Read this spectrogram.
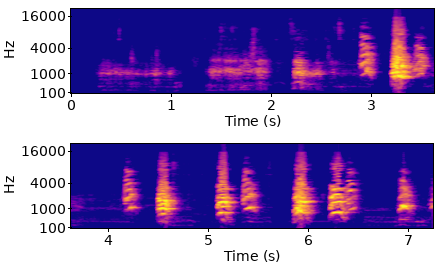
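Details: Small Cavalier King Charles Spaniel play fighting indoors with two bigger dogs. Low, rumbling growls build into a run of sharp, high barks, several coming in quick succession near the end.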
